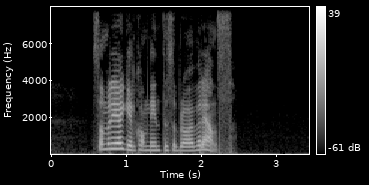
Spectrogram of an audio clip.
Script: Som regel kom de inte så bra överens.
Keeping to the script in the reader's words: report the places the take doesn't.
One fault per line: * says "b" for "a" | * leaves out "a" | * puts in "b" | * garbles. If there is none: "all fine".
all fine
